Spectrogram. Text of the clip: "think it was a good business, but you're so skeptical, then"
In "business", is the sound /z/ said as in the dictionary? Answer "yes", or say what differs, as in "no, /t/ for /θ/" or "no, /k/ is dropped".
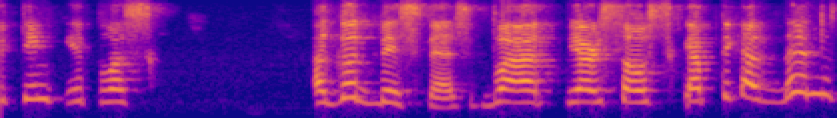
no, /s/ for /z/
